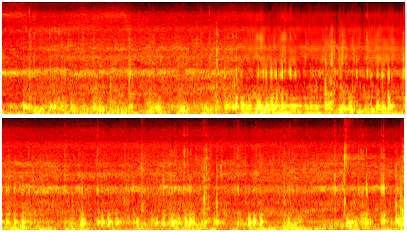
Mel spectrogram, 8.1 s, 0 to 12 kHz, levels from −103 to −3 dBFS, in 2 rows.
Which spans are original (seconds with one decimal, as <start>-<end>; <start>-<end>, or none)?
0.0-2.4; 4.0-8.1

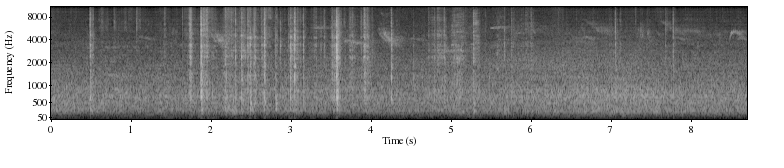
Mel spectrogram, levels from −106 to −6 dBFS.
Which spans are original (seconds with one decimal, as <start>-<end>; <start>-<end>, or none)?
3.3-6.4

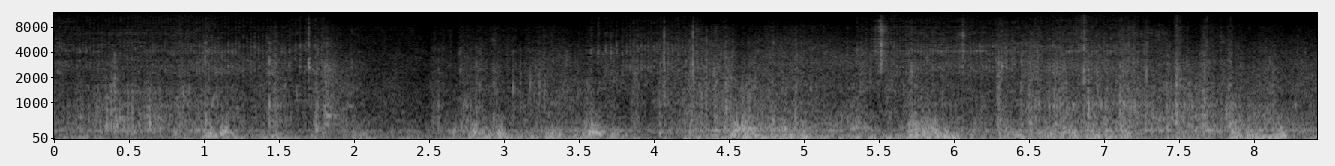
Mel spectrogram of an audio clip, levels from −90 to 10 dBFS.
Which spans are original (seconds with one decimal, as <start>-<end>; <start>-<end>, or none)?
0.0-0.5; 4.2-8.4

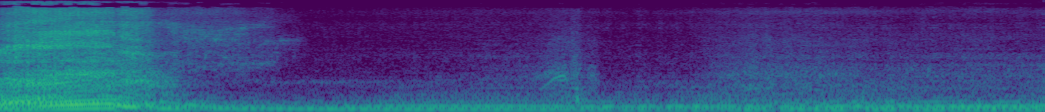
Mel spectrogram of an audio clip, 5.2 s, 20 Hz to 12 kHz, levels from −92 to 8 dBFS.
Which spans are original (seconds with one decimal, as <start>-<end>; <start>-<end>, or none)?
0.0-3.9; 4.5-5.2

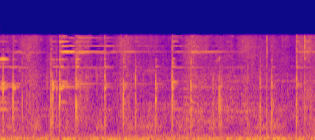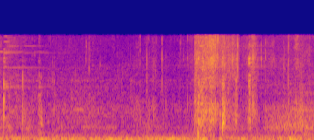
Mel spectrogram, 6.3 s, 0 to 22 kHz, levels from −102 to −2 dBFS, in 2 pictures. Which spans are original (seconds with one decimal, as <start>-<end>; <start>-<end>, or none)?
0.0-6.3

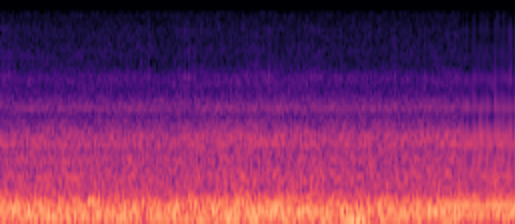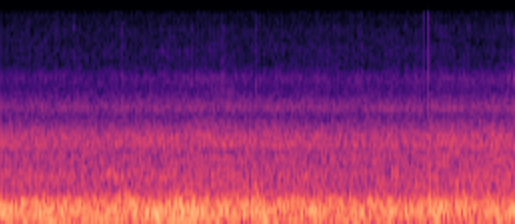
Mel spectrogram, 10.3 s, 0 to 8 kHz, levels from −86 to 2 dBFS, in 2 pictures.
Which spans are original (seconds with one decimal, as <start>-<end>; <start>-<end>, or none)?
0.0-4.6; 5.2-10.3

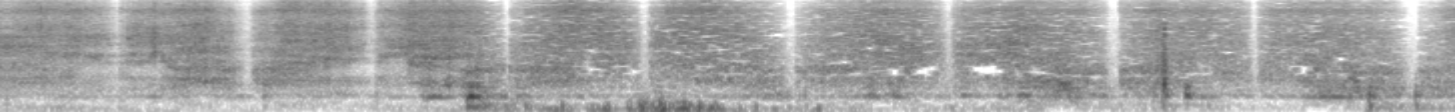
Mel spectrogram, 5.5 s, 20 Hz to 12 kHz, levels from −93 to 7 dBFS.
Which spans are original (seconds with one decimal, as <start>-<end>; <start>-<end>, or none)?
1.8-5.5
